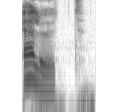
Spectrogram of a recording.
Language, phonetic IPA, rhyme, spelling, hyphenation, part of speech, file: Hungarian, [ˈɛløːtː], -øːtː, előtt, előtt, postposition, Hu-előtt.ogg
- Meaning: 1. in front of, ahead of, before (in space) 2. before, prior to (in time)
